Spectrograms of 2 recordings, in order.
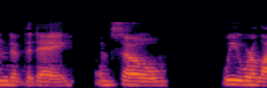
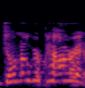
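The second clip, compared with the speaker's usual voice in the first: high, retold anxious urging; freaking out; 9 semitones higher, 3 dB quieter, faster than usual. Warning a teammate fighting a fish, freaking out. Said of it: "I'm, like, freaking out".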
